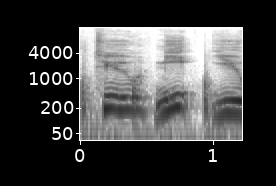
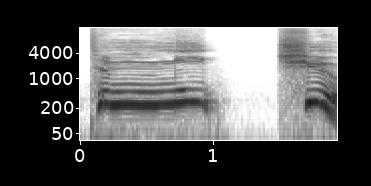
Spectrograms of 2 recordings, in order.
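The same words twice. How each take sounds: First: The T and Y are said separately. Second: The T and Y blend into a CH sound. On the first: It sounds like reading something official. The speaker calls it wrong. "We don't say that" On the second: It is how people normally say it. The speaker calls it right. "The T and the Y makes like a C H sound"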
